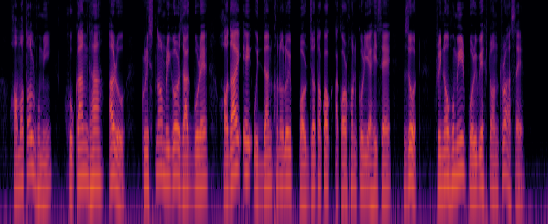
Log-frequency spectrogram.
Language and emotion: Assamese, neutral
